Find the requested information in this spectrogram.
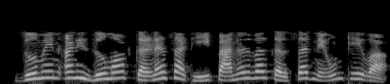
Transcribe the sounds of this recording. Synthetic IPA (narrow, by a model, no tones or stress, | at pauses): d͡zumenaɽ̃id͡zumauʈ̚kəɾɳjasaʈʰiːpænəɭʋəɾkəɾsəɾneuːɳʈʰeʋa̰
